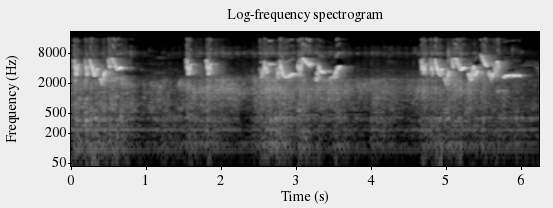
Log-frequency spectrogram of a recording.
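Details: Sanger singing as a tutor for young birds: three separate bursts of rapid, sharp chirping and slurred whistles, each about a second long, divided by short quiet gaps.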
